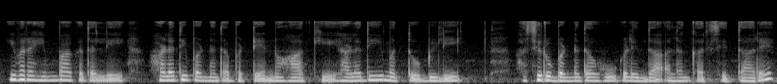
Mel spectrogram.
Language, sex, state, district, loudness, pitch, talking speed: Kannada, female, Karnataka, Bangalore, -18 LUFS, 165 Hz, 100 wpm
